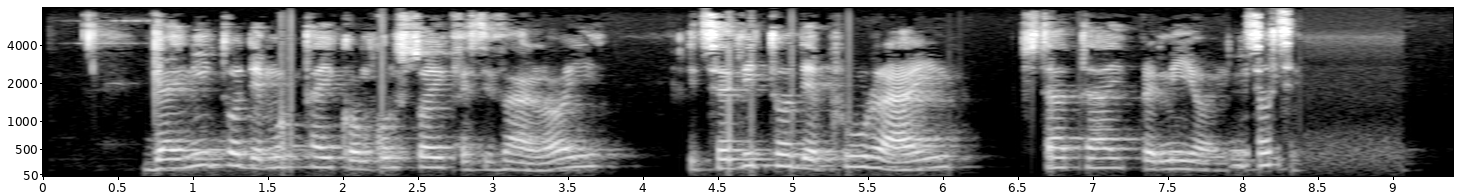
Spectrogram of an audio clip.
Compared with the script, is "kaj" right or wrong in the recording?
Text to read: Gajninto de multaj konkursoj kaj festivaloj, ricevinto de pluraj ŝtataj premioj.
wrong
